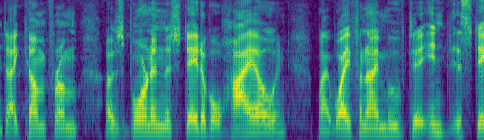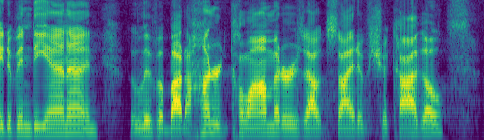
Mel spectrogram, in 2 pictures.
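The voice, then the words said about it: Midwestern American accent, slightly nasal. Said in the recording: “I have a bit of a Midwestern accent... a bit of a nasal accent”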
